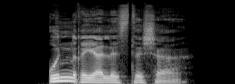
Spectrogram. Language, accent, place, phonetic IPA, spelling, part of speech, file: German, Germany, Berlin, [ˈʊnʁeaˌlɪstɪʃɐ], unrealistischer, adjective, De-unrealistischer.ogg
- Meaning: 1. comparative degree of unrealistisch 2. inflection of unrealistisch: strong/mixed nominative masculine singular 3. inflection of unrealistisch: strong genitive/dative feminine singular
